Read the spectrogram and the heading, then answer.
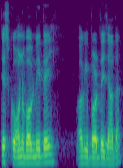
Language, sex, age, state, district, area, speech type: Nepali, male, 45-60, West Bengal, Kalimpong, rural, spontaneous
